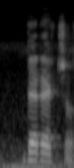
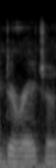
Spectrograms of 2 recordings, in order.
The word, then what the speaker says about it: derecho: have been through a direction storm that's how it's pronounced in spanish in english it would be a directo storm so um it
